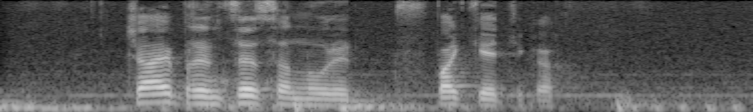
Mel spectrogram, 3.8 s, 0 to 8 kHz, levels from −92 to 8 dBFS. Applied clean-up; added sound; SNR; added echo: none; Gunshot, gunfire; 12 dB; none.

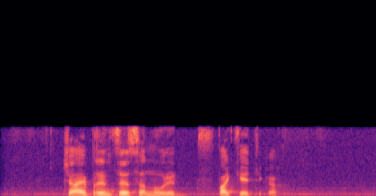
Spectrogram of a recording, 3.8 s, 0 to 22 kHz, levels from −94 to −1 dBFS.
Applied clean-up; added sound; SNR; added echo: none; none; none; none.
